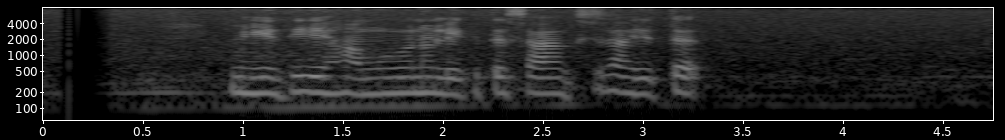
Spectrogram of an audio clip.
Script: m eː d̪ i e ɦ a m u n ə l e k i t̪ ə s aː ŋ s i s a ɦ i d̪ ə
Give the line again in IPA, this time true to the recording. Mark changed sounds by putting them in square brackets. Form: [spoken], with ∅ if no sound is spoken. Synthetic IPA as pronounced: m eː d̪ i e ɦ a m u n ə l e k i t̪ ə s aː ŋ s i s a ɦ i [t̪] ə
